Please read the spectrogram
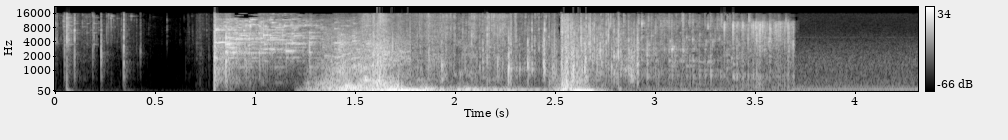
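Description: Glass-shattering sound effect: a sudden loud crash of breaking glass about a second in, with a heavy low thud under it, trailing off over the next few seconds.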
